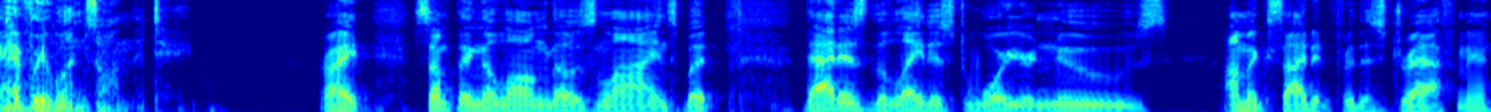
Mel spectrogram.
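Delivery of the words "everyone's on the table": rough, creaky, raspy put-on voice. Imitating a team owner declaring everything open: Vince McMahon voice. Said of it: "Gets in his Vince McMahon voice".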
